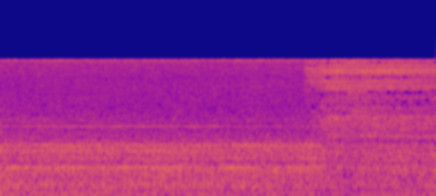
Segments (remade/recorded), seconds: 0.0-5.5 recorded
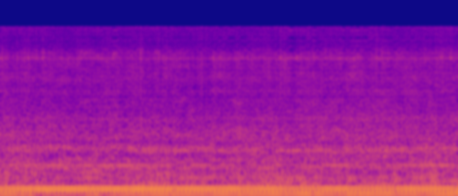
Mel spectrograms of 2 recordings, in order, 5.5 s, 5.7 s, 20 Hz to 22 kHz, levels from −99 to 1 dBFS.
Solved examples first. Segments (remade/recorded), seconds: 0.0-0.6 recorded; 0.6-1.8 remade; 1.8-2.2 recorded; 2.2-5.7 remade

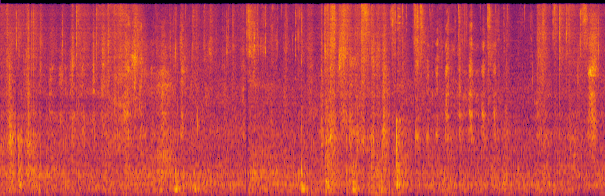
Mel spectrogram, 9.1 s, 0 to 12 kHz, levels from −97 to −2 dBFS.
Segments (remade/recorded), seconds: 0.0-1.9 remade; 1.9-4.6 recorded; 4.6-5.9 remade; 5.9-8.0 recorded; 8.0-9.1 remade

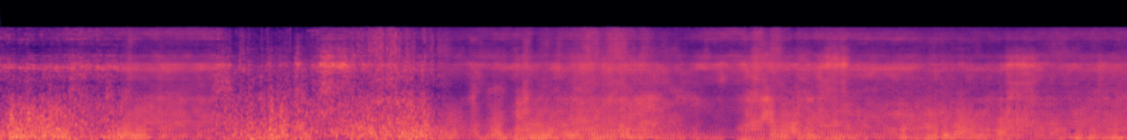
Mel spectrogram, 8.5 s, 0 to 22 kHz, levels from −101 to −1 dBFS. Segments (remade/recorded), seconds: 0.0-0.9 recorded; 0.9-1.6 remade; 1.6-3.3 recorded; 3.3-8.5 remade

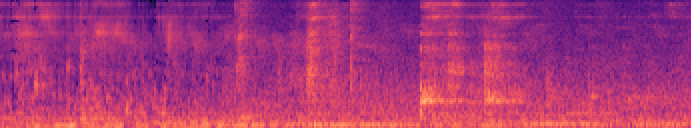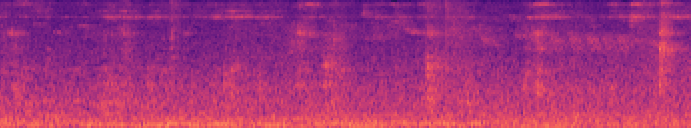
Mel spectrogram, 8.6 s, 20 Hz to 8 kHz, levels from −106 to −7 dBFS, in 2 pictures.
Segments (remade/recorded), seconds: 0.0-1.4 remade; 1.4-8.6 recorded

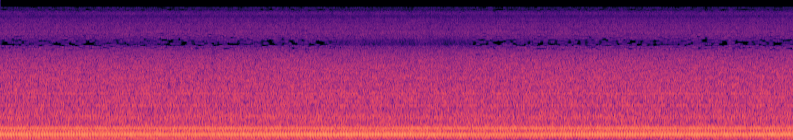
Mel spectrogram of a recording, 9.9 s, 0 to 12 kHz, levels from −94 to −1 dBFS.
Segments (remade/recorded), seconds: 0.0-4.2 recorded; 4.2-5.9 remade; 5.9-9.9 recorded

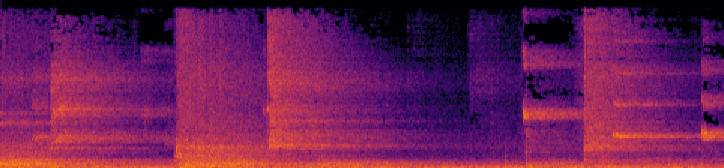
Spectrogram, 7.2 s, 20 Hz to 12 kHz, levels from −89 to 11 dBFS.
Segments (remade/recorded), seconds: 0.0-7.2 recorded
